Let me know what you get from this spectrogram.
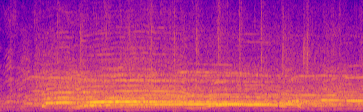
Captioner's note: audience applauds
